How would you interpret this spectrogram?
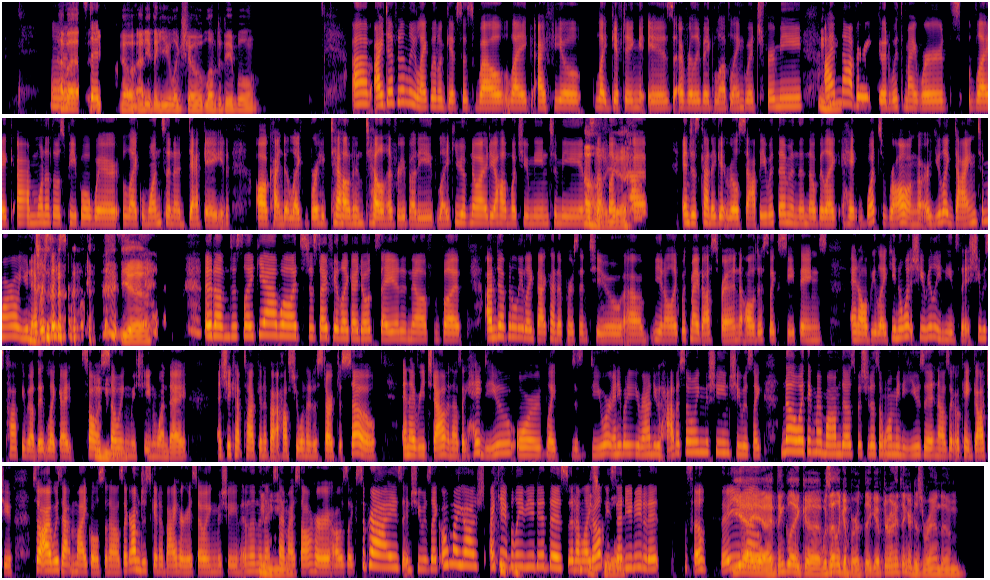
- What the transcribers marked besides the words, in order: laughing while speaking: "down and"; chuckle; laughing while speaking: "You never say stuff like this"; laugh; tapping; chuckle; other background noise; laughing while speaking: "so"
- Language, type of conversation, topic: English, unstructured, Can you remember a moment when you felt really loved?
- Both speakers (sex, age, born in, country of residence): female, 35-39, United States, United States; male, 30-34, India, United States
